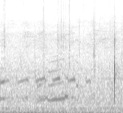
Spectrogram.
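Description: Domestic hens clucking, a string of short, low calls one after another, with a few sharp ticks among them.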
